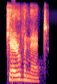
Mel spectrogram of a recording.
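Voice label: "caravanette", Indian English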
